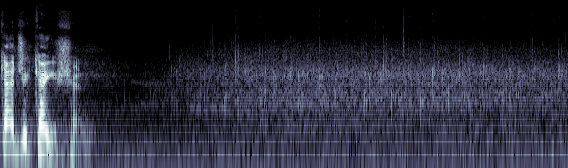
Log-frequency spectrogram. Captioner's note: audience applauding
